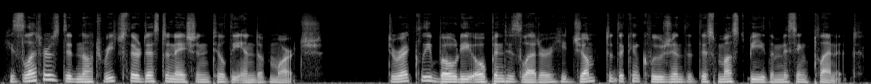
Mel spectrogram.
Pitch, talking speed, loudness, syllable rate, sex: 125 Hz, 200 wpm, -18 LUFS, 5.4 syllables/s, male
